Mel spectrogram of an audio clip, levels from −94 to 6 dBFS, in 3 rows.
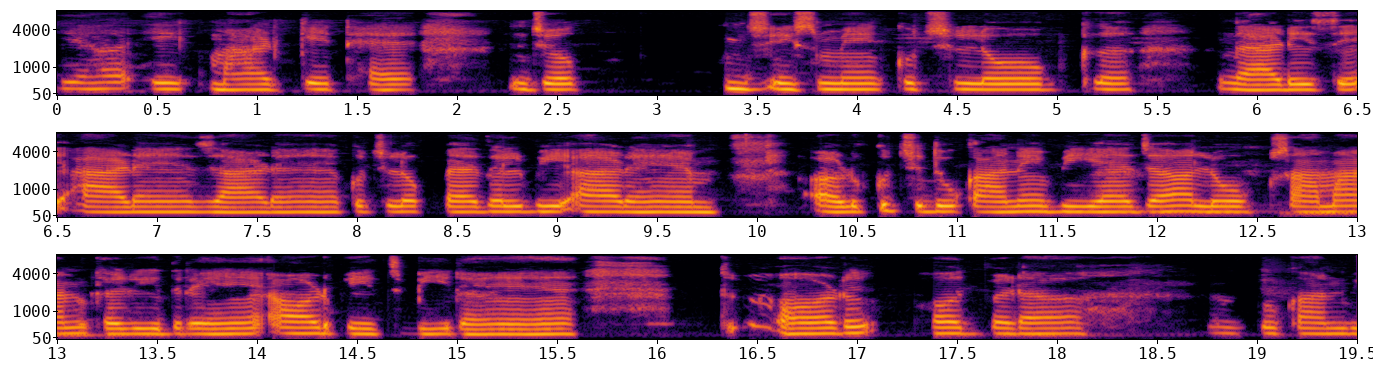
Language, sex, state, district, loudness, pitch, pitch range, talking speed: Hindi, female, Bihar, Kishanganj, -16 LUFS, 195 Hz, 185-210 Hz, 135 wpm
